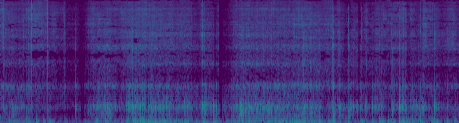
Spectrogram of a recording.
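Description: Fingernails scratch and tap on a hollow, red woven rattan basket, producing a continuous dry, crackly scraping with soft, muffled taps mixed in. The sound is mostly low and dull, with little high-end brightness and almost no ring after each tap.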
